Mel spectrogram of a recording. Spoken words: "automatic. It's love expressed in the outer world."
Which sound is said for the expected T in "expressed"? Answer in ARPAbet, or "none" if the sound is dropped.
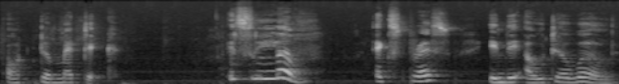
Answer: none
